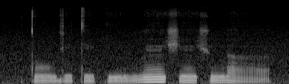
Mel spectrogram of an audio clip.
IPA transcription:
tɔ̃˨ ɡe˨te˨kĩ˨ɾu˧ lɛ̃˦ ʃɛ̃˧ʃũ˧ɾa˨

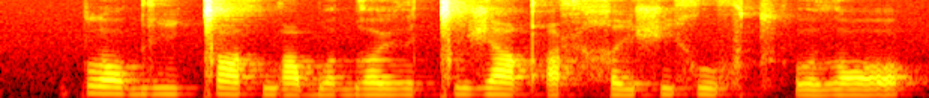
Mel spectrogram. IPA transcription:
plɔɡɣi ǀɑxwɑ bʌɡʌy̯ðɪ ǀiʒæqʼæx χiʃix ux t͡sʼʊ ðɔ

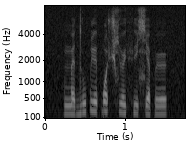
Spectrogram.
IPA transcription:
mɛ˨du˦ɓɪː˦ ɓɔ˦ʃɕʏː˧fʲɛ˧ ɕɛ˨pʏː˧

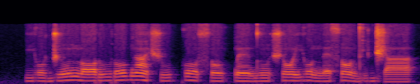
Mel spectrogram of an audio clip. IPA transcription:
jo˨ d͡ʒũ˨˦ nɔ˧ ɾu˧ɾo˦ɡã˦˨ ʃu˨˦ko˦˨ sɔ̃˧k͡pɛ̃˧ dũ˧ʃɔ̃˦ jo˦˨nɛ˨˦sɔ̃˦˨di˨˦ d͡ʒa˧

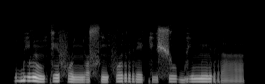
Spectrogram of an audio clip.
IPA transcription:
ɓi˦lũ˨ke˦fo˨ ɲɔ˨sĩ˨fo˦ re˨ki˨ ʃu˦˨bi˦mĩ˦ ra˨

